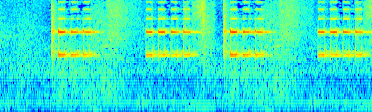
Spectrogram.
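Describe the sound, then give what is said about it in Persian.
An alarm clock rings in four short bursts, each made of rapid, high, piercing beeps with brief pauses between them. The beeping is clear and alone, with no voices. “نیما پاشو دیگه ساعت خودشو کشت انقدر زنگ زد.”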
